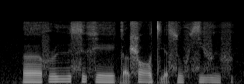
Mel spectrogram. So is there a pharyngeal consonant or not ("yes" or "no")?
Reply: no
